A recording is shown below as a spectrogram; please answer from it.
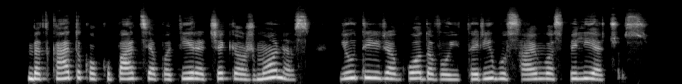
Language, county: Lithuanian, Kaunas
